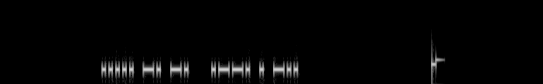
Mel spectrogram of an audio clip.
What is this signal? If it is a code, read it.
Morse code, heard as a keyed tone, about 36 wpm, 700 Hz. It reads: 5NN PED
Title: Ontario QSO Party Exchange 35wpm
